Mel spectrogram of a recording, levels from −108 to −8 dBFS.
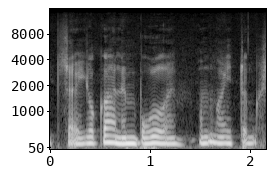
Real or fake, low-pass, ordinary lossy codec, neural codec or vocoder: fake; 14.4 kHz; AAC, 96 kbps; codec, 44.1 kHz, 7.8 kbps, Pupu-Codec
